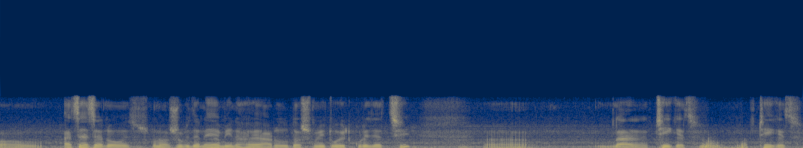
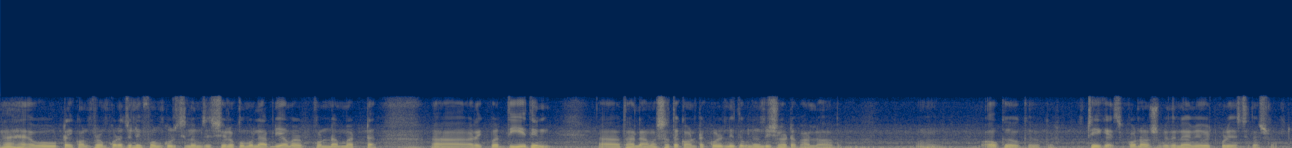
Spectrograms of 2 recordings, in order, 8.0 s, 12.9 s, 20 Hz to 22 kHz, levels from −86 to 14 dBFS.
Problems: constant background noise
